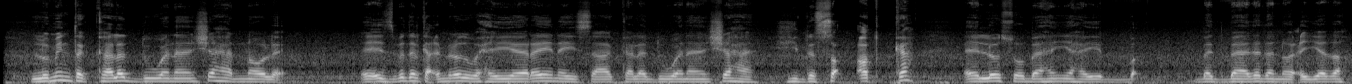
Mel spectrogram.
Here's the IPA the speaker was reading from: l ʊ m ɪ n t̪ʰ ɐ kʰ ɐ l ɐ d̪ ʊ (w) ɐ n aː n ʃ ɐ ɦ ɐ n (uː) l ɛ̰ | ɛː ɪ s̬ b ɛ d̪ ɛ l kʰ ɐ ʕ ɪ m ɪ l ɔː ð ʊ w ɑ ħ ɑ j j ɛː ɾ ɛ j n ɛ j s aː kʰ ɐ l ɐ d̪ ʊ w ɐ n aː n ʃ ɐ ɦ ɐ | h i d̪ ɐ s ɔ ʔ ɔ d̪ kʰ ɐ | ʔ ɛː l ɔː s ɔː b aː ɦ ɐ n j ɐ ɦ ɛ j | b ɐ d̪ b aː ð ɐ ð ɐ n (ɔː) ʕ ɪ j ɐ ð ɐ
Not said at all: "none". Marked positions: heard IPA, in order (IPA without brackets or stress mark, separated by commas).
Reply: w, ɔː, ɔː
